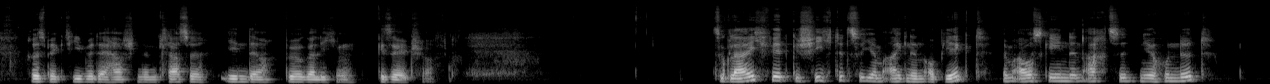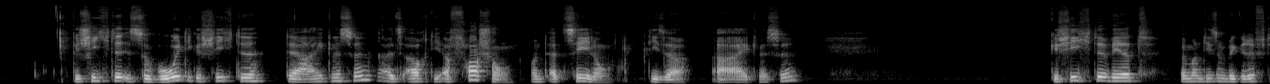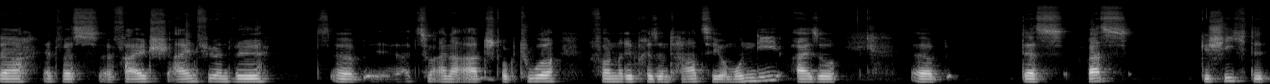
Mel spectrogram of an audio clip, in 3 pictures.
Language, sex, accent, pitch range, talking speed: German, male, German, 125-150 Hz, 90 wpm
